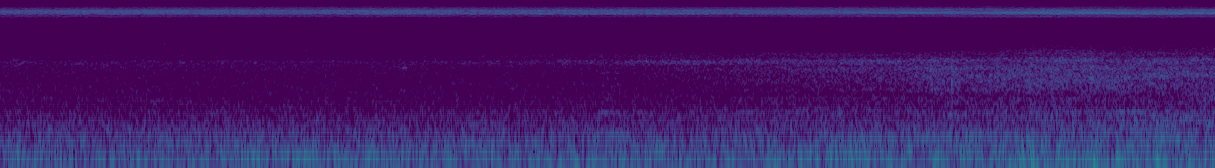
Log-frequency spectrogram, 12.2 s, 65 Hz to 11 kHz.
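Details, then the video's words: Brown Bunyip cicada, one or two males calling from a tree on 12 March 2023: a continuous, even, high-pitched buzzing drone without breaks, over a steady low rumble of background noise. "Brown Bunyip Cicada Calling"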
